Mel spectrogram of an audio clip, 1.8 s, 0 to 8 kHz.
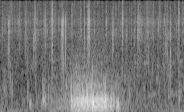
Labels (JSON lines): {"label": "biophony, growl", "recorder": "SoundTrap 600 or HydroMoth"}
